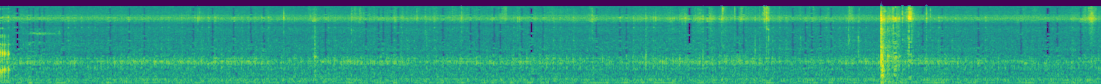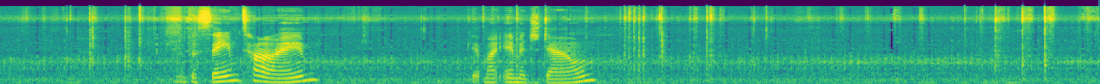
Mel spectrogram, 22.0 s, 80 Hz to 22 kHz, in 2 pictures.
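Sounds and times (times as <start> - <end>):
mechanical background hum: 0.0 - 22.0.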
